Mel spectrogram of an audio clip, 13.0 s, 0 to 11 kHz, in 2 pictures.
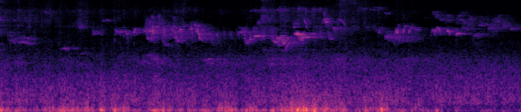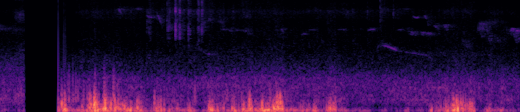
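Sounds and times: birds singing and chirping: 0:00.0 - 0:06.5.

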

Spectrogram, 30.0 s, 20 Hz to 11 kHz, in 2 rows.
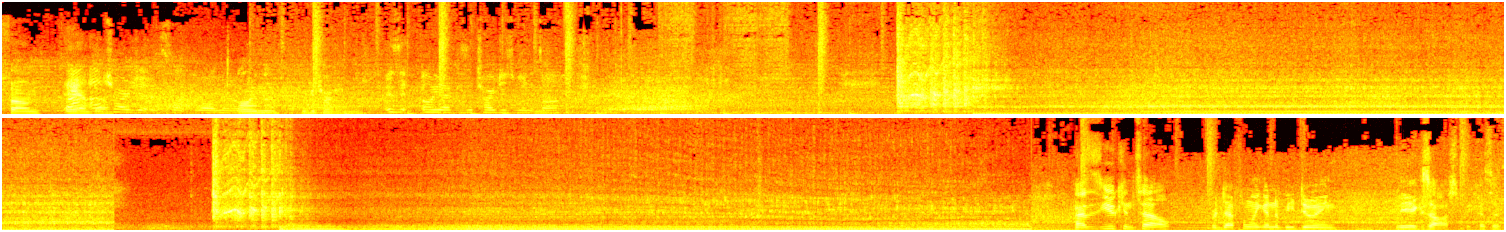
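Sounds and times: engine revving: 0:02.5 - 0:16.2, 0:17.2 - 0:25.5
truck engine starting and idling: 0:07.2 - 0:16.2, 0:17.1 - 0:30.0
engine cranking: 0:09.0 - 0:10.2, 0:17.2 - 0:18.1.

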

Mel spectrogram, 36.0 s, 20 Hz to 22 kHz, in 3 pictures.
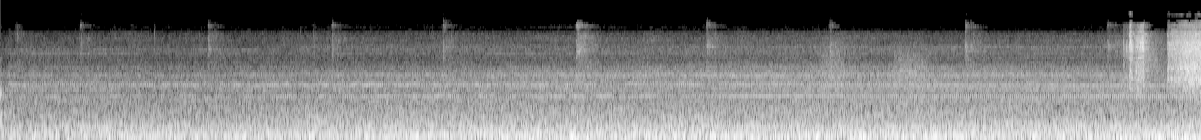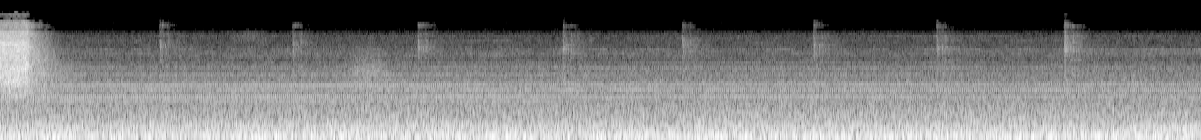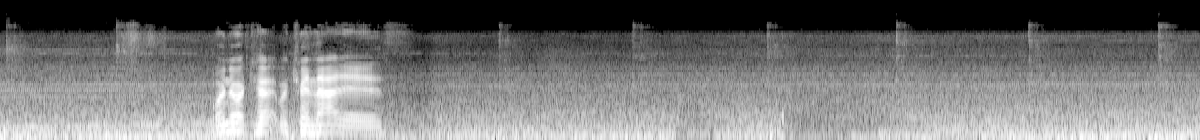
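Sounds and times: idling trains rumbling: 0:00.0 - 0:18.6
air brake hiss: 0:11.3 - 0:12.6.

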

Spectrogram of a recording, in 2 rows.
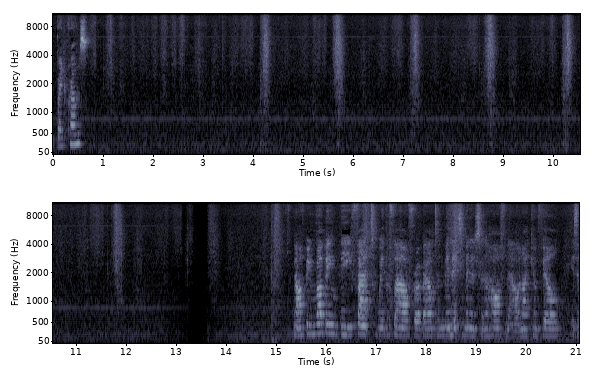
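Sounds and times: fingertips rubbing flour rustling: 0:00.6 - 0:13.9.

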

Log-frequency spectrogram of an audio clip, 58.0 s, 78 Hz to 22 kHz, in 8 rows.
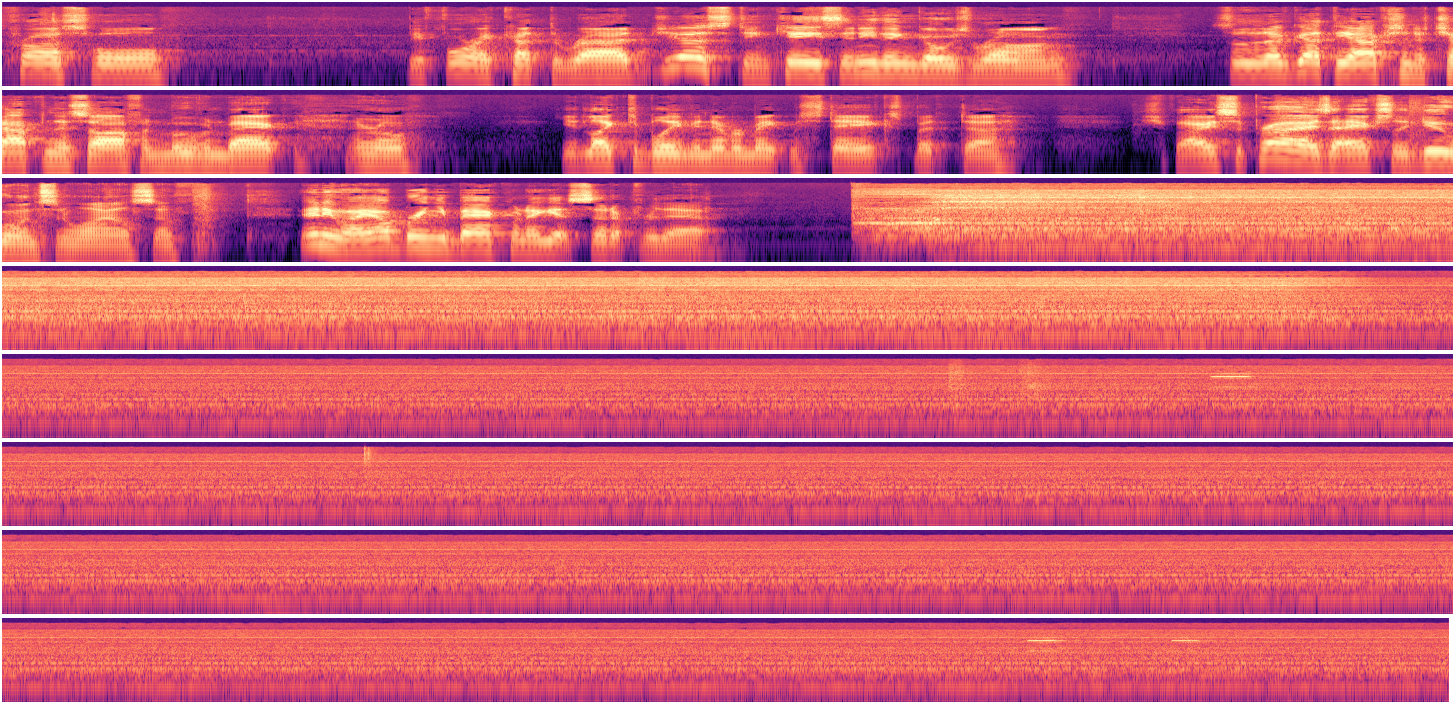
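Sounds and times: milling machine humming: 0:18.8 - 0:58.0.

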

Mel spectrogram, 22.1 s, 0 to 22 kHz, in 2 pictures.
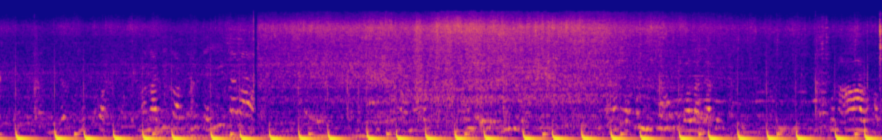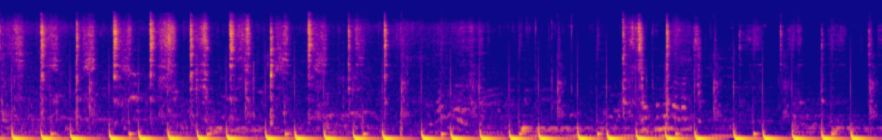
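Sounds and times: background music with low beat: 0:00.0 - 0:22.0
food sizzling in a wok: 0:00.0 - 0:22.0
metal spatula scraping a wok: 0:10.2 - 0:17.0, 0:18.8 - 0:22.0.

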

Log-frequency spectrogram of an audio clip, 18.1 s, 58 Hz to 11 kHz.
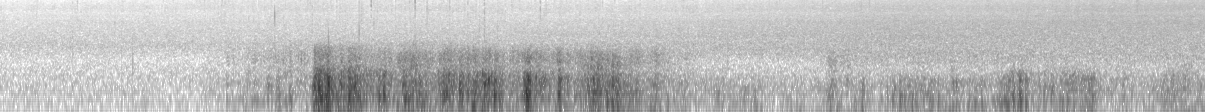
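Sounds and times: thunder rumbling and cracking: 0:04.6 - 0:10.1.

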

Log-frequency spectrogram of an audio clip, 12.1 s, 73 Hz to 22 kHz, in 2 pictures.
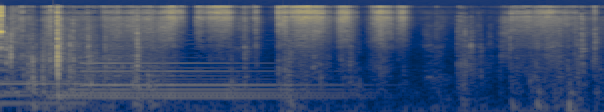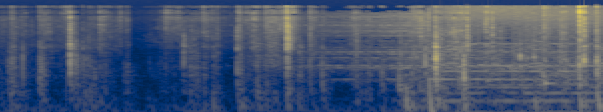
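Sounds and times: cardboard packaging rustling: 0:00.0 - 0:09.3.

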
